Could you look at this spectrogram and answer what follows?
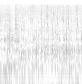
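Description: Tomatoes simmering in a pot for cream of tomato soup, giving a steady close wash of soft bubbling and popping that runs unbroken for a couple of seconds.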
